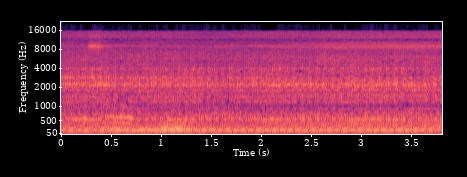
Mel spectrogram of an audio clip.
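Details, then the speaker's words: Nebulizer compressor running during a nighttime breathing treatment: steady loud motor drone with hissing airflow. "Ay kung naririnig nyo pala maingay. Dahil si Agape ay nag-nebulizer. Papausok."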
